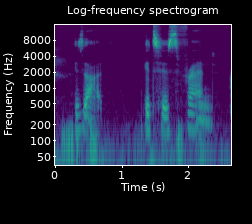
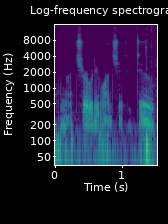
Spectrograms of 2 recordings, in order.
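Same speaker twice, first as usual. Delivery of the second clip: whisper; 11 dB quieter, much faster than usual. Acted. Spooky aside in the dream story.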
